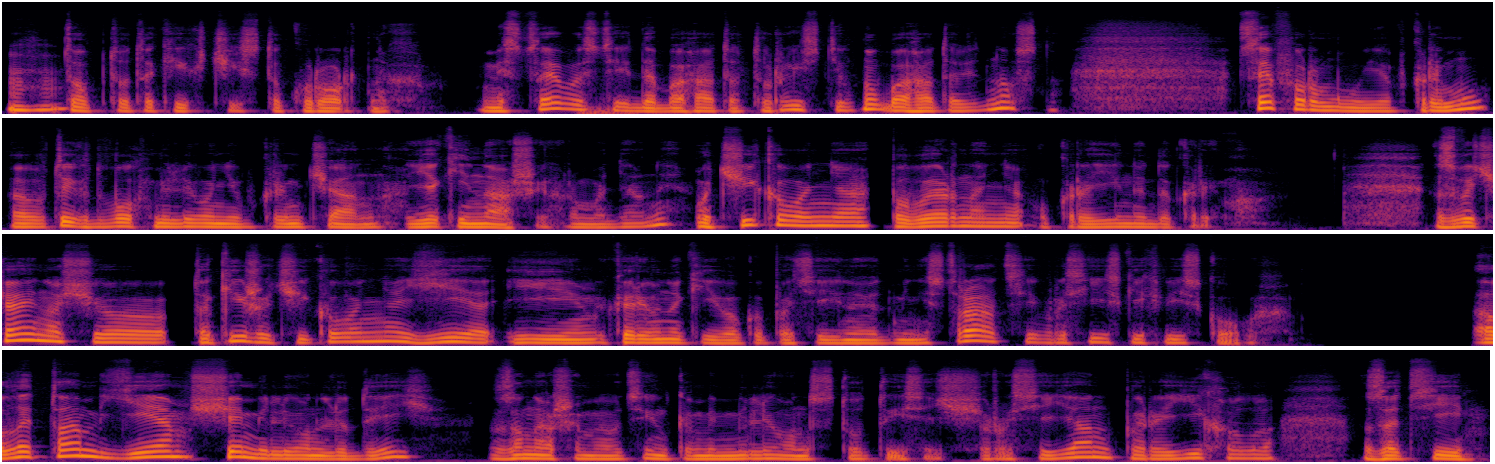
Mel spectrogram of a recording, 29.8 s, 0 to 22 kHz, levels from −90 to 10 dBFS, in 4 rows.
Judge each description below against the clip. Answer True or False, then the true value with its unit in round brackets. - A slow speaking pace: False (115 wpm)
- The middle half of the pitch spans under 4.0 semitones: False (4.3 semitones)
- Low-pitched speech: True (125 Hz)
